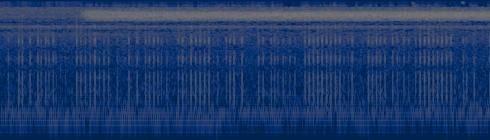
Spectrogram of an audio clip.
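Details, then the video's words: A kitten sound asleep snores in clear repeated raspy pulses, about two per second, over a steady low rumble, with a thin high hiss in the background. "Anak Kucing Tidur Pulas Sampai Ngorok"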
